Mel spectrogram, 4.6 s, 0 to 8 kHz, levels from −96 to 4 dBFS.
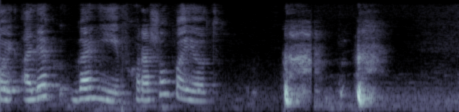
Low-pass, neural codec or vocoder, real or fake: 7.2 kHz; none; real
